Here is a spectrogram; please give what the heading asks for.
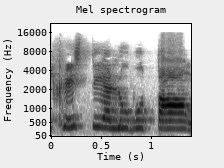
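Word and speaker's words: Christian Louboutin: อยู่ ชั้น ไหน เอ่ย จะ มา หา มี คริสเตียน บูตอง คริสเตียน บูตง คริสเตียน บูตอง คริสเตียน ลูบู คริสเตียน บูตา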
